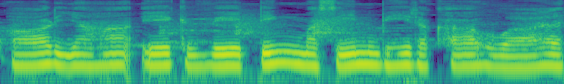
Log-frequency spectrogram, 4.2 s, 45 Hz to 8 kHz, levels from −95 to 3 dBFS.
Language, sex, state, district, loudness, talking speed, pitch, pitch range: Hindi, male, Jharkhand, Ranchi, -12 LUFS, 125 wpm, 145 Hz, 140-150 Hz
